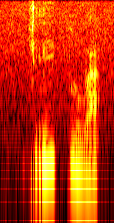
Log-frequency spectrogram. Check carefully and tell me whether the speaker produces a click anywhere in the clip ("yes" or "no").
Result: no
